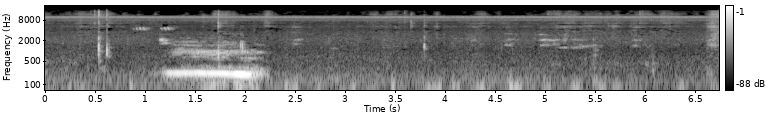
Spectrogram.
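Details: Goat during milking, giving one low, steady, nasal bleat of about a second near the start, followed by quiet with a faint constant high-pitched whine in the background.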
